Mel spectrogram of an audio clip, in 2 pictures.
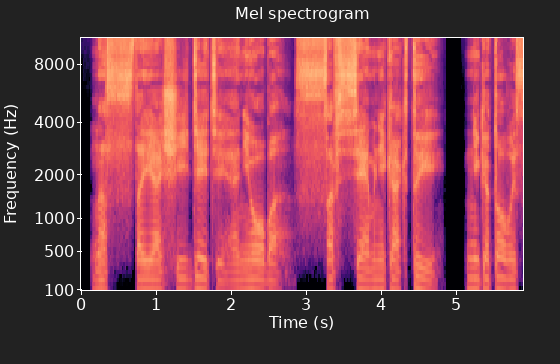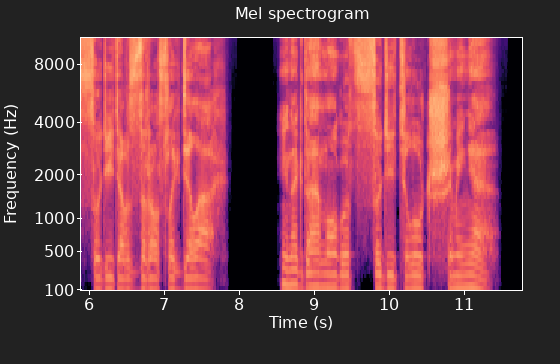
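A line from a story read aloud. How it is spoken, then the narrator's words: Hissed. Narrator (Russian): прошипел Гарри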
